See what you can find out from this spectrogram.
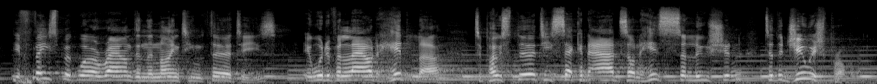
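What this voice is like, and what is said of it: British accent. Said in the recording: “that's his accent, he's but British.”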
